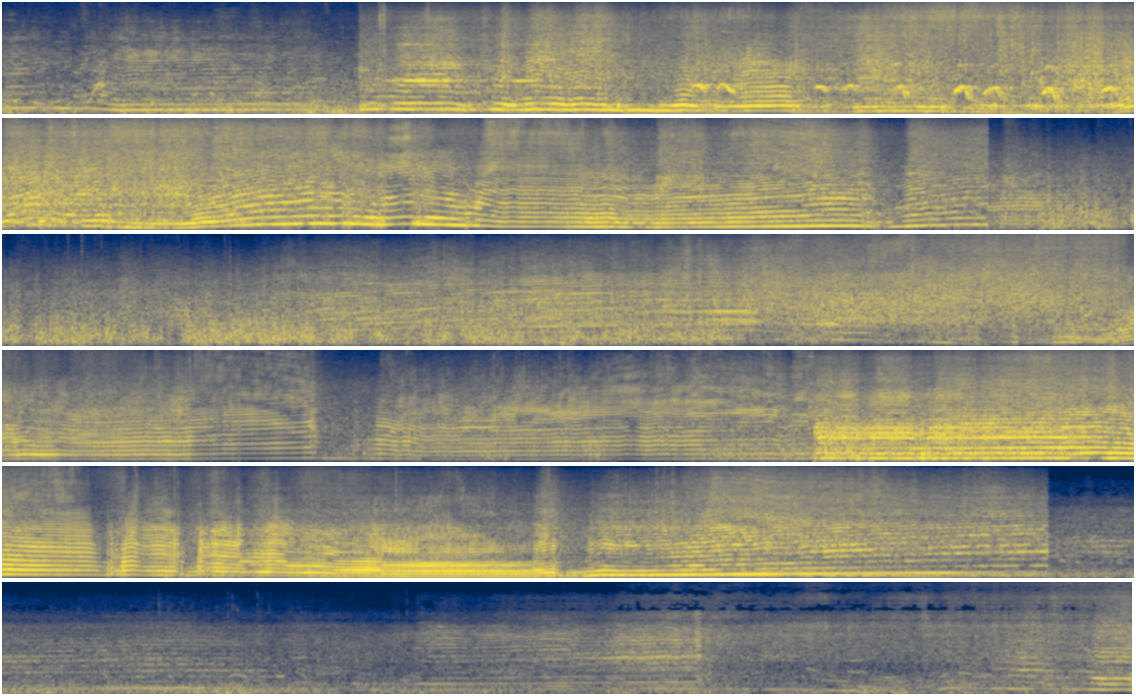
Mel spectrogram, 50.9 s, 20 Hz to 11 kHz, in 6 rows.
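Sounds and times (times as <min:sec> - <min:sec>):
rally car engine revving: 0:00.0 - 0:50.9
tyres throwing water: 0:04.5 - 0:11.3.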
